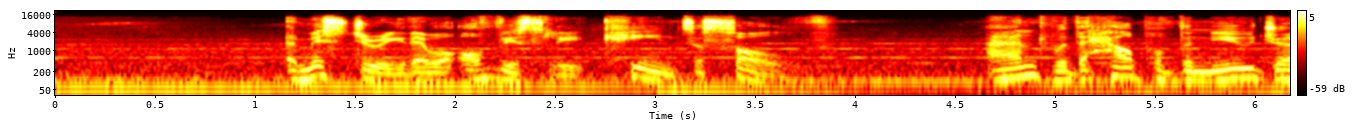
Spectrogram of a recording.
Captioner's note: voiceover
